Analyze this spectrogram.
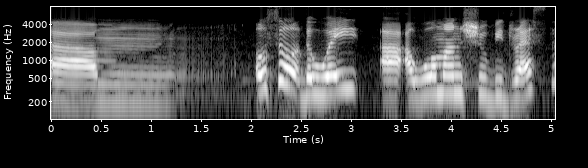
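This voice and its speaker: At a very slow pace, a woman talks with lively intonation and a fairly high pitch. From Italy. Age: 20s. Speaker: volunteer psychologist. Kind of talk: interview. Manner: halting, many fillers.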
